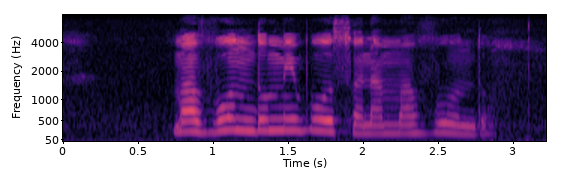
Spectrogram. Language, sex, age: Venda, female, 21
